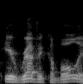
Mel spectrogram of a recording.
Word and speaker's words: irrevocable: Or into a trust, and you need to use an irrevocable trust here, or irrevocable if you're of that pronunciation preference.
